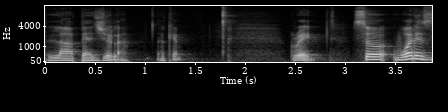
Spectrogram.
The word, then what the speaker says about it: LaPadula: and leonard la pejola a lot of people have difficulty pronouncing it even i wasn't sure the first time but when i checked it it's called la pejola okay great so what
